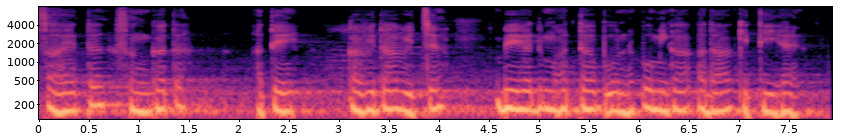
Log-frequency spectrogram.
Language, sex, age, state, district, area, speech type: Punjabi, male, 18-30, Punjab, Fatehgarh Sahib, rural, spontaneous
